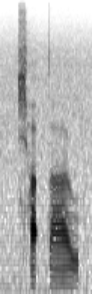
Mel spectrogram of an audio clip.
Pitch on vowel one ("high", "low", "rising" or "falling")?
high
